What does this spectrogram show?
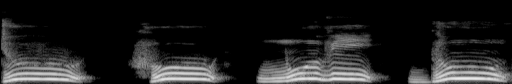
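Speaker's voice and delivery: डू, हु, मूवी, ब्रूम high and loud, each oo held; drawn-out model words. Shown as a demonstration. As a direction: give time to every long oo. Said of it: "इस पर समय दे रहे हैं". (हर लंबे ऊ को खींचकर ऊँचे स्वर में)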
